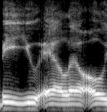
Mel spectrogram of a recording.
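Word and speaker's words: Bullough: It's spelled B U L L O U G H, but you got to say it like that old drunk pastor. B U L L O W. Bullo.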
